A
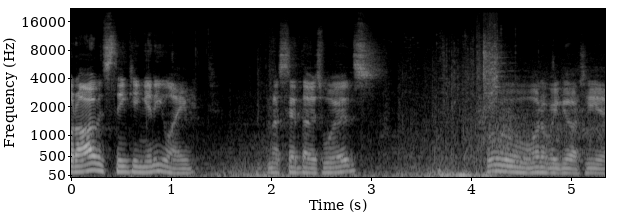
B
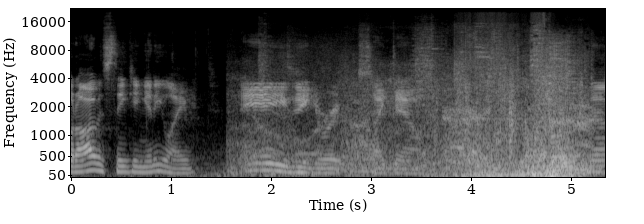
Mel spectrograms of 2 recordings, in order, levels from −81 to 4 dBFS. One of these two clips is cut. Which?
B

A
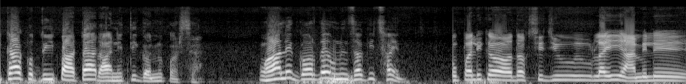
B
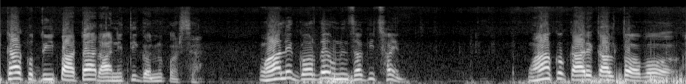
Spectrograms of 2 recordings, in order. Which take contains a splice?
A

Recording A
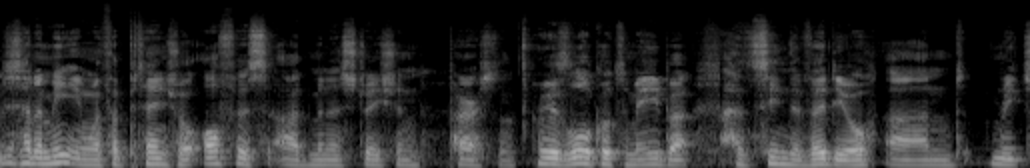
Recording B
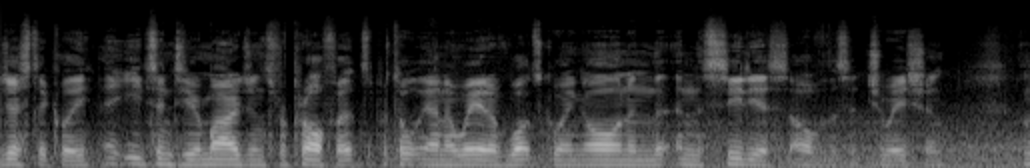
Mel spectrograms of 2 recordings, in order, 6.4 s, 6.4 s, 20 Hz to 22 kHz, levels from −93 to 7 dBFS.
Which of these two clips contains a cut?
B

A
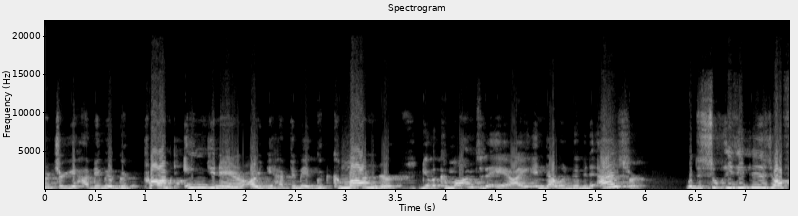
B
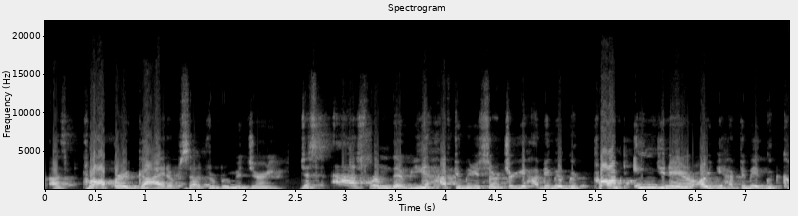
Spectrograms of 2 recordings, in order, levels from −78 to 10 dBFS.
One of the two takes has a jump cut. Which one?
B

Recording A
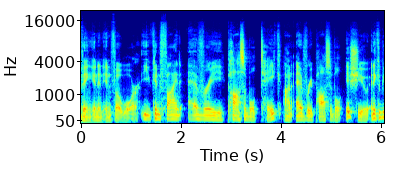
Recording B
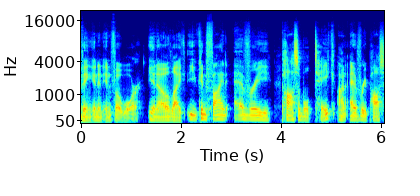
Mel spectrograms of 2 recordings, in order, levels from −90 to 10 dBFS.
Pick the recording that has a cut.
A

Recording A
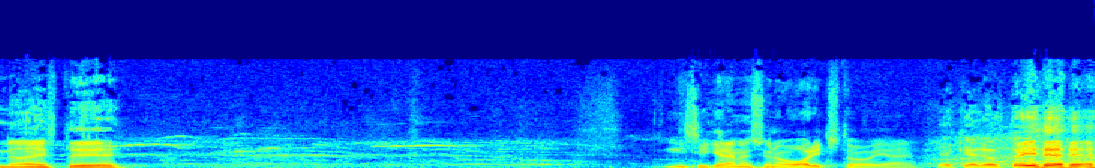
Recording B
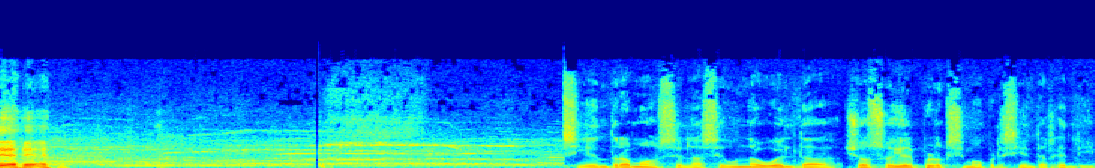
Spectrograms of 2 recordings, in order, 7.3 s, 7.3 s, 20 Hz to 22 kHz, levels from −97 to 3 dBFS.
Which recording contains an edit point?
B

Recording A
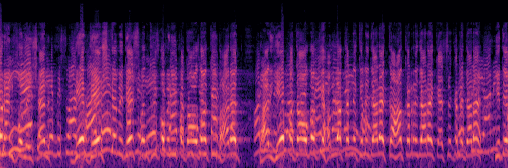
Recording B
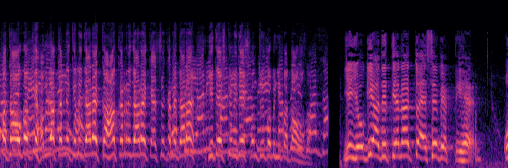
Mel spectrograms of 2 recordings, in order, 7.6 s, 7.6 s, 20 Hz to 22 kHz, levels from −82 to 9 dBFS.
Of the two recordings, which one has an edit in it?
B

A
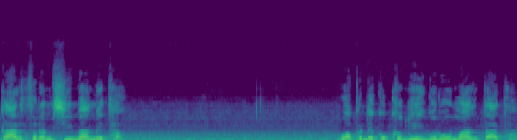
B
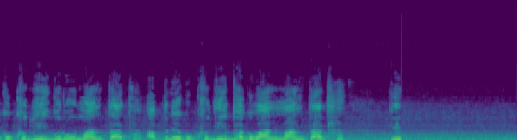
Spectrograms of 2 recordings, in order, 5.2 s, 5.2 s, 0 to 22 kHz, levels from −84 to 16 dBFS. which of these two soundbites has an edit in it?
B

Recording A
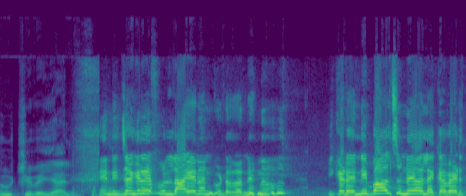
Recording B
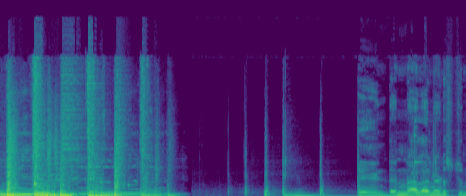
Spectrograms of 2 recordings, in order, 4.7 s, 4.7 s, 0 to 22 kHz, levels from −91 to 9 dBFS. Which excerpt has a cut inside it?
A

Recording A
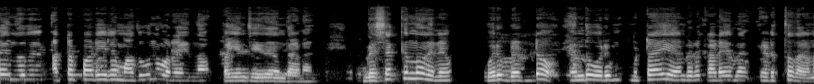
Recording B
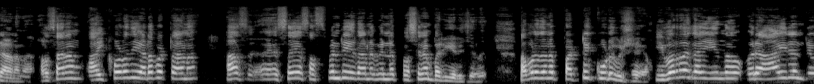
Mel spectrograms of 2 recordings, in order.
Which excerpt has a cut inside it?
B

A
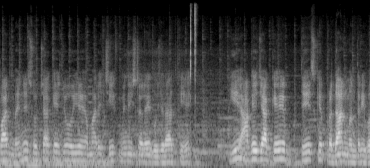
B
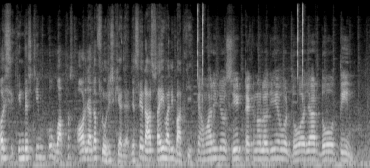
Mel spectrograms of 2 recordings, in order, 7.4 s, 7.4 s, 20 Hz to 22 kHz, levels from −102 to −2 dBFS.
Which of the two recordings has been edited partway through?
B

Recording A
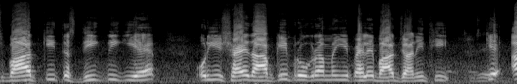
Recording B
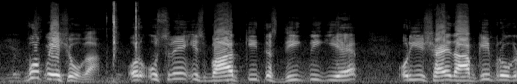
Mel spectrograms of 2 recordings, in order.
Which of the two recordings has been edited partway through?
B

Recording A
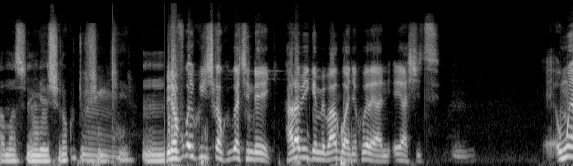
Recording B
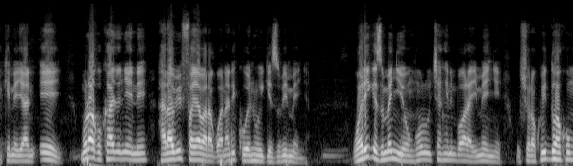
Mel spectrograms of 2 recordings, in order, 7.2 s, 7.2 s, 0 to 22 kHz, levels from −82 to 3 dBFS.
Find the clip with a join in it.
A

